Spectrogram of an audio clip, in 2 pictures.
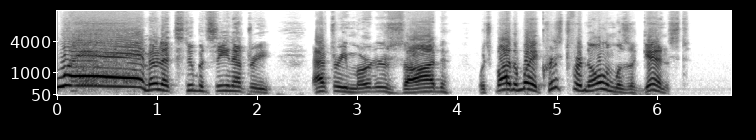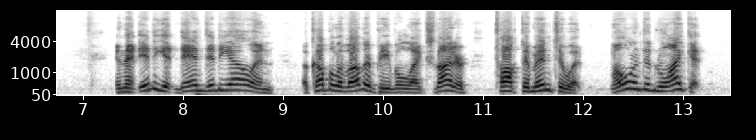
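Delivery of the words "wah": high, loud, mock anguished wail. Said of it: "And then he got all".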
